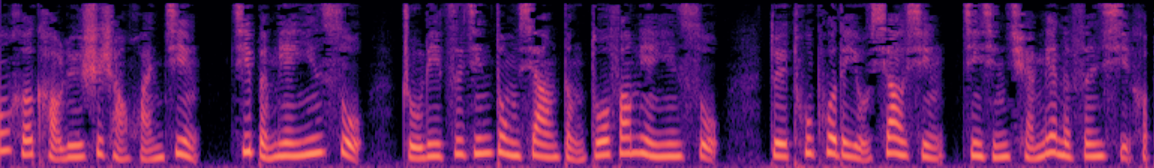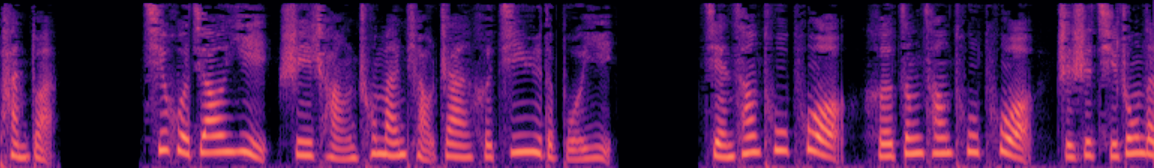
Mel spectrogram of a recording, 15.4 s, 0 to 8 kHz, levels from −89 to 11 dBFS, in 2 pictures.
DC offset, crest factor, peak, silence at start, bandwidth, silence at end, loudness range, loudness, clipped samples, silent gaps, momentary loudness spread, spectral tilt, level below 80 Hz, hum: under 0.1%; 16 dB; -4 dBFS; 0 s; 7.6 kHz; 0 s; 2 LU; -21 LUFS; under 0.1%; 8.18-8.59 s, 11.90-12.32 s; 6 LU; -5.5 dB/octave; -52 dBFS; none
